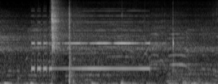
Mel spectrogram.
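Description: BMX start-gate cadence: a quick run of short electronic beeps, then one long steady tone of about two seconds. A loud metal crash lands as the long tone begins, with a second bang just after: the gate dropping onto the ramp.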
